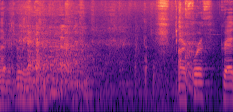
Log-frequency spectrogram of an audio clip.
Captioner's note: laughter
